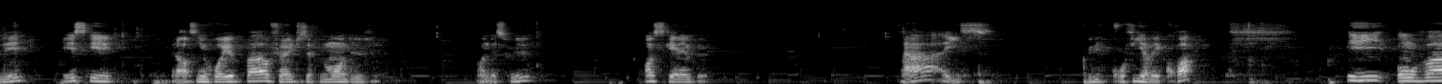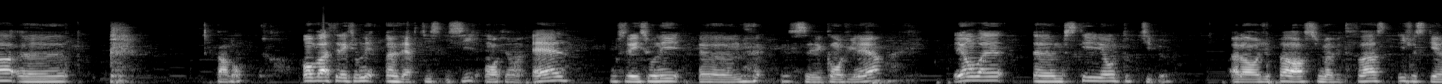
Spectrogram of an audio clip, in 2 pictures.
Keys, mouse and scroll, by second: 0.5 s, 1.4-4.4 middle drag, 4.8 e, 8.4 middle click, 9.0 Tab, 9.8 KP_1, 10.8 KP_3, 12.4 Tab, 15.1 right click, 18.3 right click, 19.6 l, 21.4-23.7 shift+scroll down 1, 23.7 s, 27.1 KP_1, 28.4 s.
